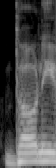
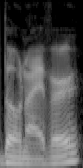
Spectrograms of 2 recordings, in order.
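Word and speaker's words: Bon Iver: 2012 where I went actually it's pronounced bony there it's a play on a French word for good winter I don't know if you know that or not but it's actually bony it's bony fa 303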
